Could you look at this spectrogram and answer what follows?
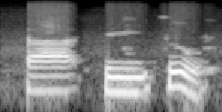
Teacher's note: জিহ্বার আগা সামনের উপরের দুই দাঁতের আগার সঙ্গে লাগায় পড়তে হয়। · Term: 13 নম্বর মাখরাজ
